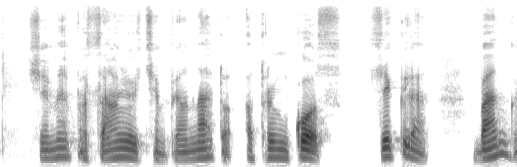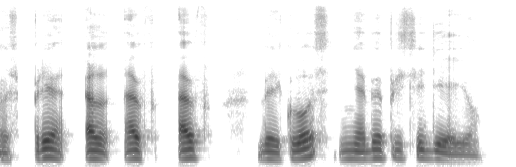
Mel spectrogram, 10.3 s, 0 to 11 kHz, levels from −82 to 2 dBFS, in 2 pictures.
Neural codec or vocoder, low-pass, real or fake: none; 9.9 kHz; real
